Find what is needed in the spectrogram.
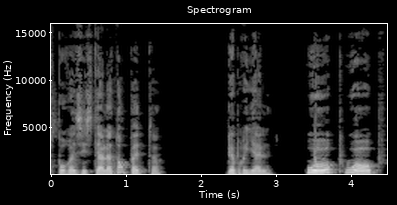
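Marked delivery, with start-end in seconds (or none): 3.4-4.4 cri de singe. Acted.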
